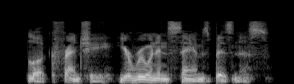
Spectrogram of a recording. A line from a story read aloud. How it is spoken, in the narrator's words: Siebert had said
